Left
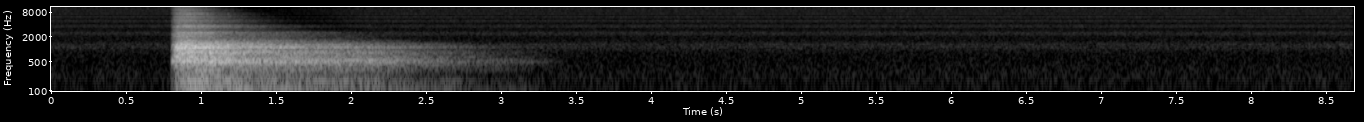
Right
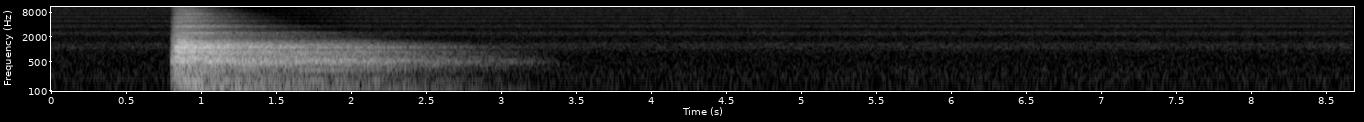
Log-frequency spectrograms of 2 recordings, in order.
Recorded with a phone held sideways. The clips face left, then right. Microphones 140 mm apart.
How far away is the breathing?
About 1.3 m.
